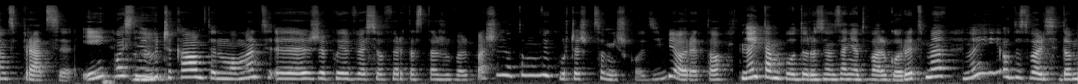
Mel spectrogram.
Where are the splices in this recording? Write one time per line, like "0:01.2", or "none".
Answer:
none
